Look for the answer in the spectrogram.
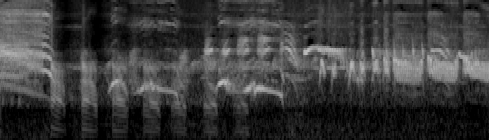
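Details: Chinese hwamei in a cage giving quick, harsh down-slurred notes in a rapid series, then short whistled slurs and a scratchy, warbling trill, with a man talking softly in the background.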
